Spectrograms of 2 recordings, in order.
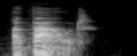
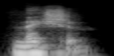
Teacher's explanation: the first syllable of the word about or the last syllable of the word nation are both reduced syllables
